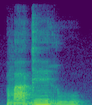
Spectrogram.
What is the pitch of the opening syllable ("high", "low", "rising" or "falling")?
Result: low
